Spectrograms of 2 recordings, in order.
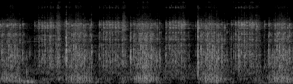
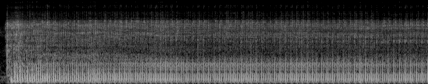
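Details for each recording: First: Maruyama CBC20 20cc two-stroke brush cutter before repair, turned over with clutch removed and clutch bolt found loose with a worn hole: light, uneven metallic clatter in bursts about every two-thirds of a second; mechanic suspects crank bearings or the ring scraping the cylinder. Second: Maruyama CBC20 20cc two-stroke brush cutter after rebuild with new crankshaft bearings and a new ring, rod in good condition, tested without the clutch fitted: steady, even buzzing idle, quiet with no knocks or rattles; healthy.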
